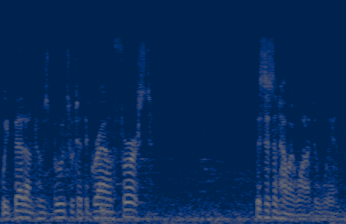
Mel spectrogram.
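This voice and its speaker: A man's voice: on the low side, moderate pace, natural voice. Man acting a wry young explorer, noisy backdrop. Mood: wry, subdued. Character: young male explorer, commander's son, easygoing, wry. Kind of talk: cinematic video game acting.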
